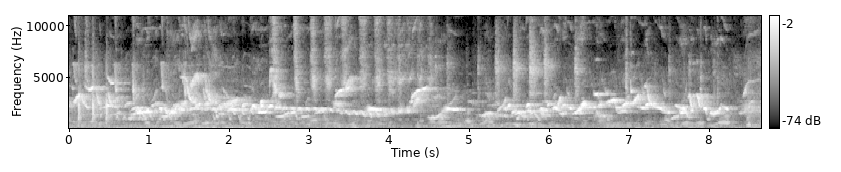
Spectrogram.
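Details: White-rumped shama, a young bird bred on a farm in Bali, Indonesia, pouring out a long varied song of whistles, twitters and rapid chips, with brief pauses between bursts and clicking sounds in the background.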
